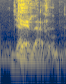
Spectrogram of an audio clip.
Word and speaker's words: Ckelar: Se escribe C-K-E-L-A-R. Kelar. – Kelar, pero con una C antes de la K. – Antes de la K, sí.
